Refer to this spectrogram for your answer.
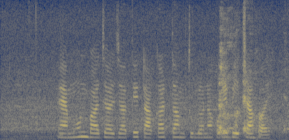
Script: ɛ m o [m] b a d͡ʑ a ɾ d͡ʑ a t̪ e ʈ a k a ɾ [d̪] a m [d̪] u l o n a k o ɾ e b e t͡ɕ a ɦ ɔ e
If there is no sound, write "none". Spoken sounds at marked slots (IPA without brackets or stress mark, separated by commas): n, d̪, t̪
